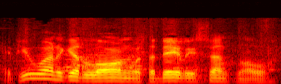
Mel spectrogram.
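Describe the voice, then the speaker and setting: Casting: brusque, low-voiced newspaper boss, old radio drama, muffled recording with crowd behind. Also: male voice, sing-song, racing. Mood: stern, dismissive. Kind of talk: 1940s radio drama acting. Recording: dull vintage radio recording, background crowd.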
